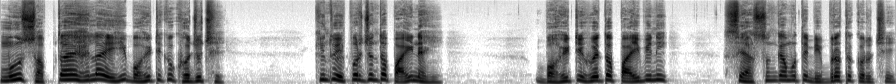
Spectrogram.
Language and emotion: Odia, fearful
